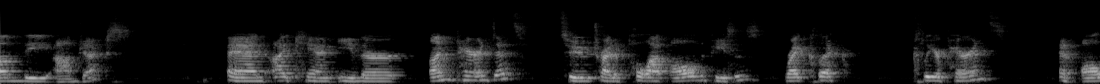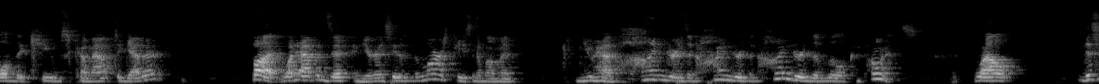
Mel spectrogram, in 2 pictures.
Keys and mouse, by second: 0.0-1.9 middle drag, 11.6-12.7 middle drag, 16.6 ctrl+z, 17.8 ctrl+z.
